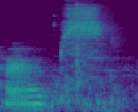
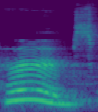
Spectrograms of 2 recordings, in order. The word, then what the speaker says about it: herb: I've never heard the H in herbs pronounced so much. It's interesting. Sounds prettier. Are you more accustomed to herb? It catches me off guard when it's pronounced more like herb. I think it sounds kind of cool that way, but I'm like, there's an H there. I'm gonna say it.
